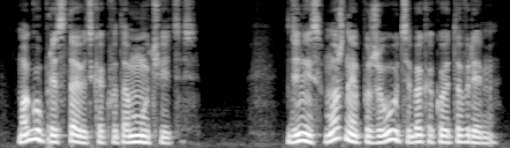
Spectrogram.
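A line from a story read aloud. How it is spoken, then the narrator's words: Plain. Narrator (Russian): спросил мужчина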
